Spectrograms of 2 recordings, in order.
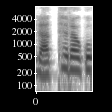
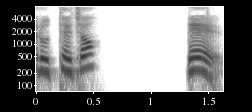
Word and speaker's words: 롯데: 팀의 미국 스타 선수입니다 제가 발음을 제대로 했기를 바랍니다 왜냐면 많은 사람들이 라테라고 발음하거든요 근데 로테죠네 롯데가 맞습니다 이게 완전 신기한 행보가 된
